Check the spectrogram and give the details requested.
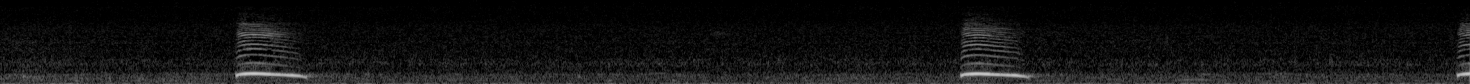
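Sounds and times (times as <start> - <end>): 
quiet hiss: 0.0 - 14.6
Long-eared owl giving a drawn-out nasal call: 2.4 - 3.2, 9.6 - 10.4.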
